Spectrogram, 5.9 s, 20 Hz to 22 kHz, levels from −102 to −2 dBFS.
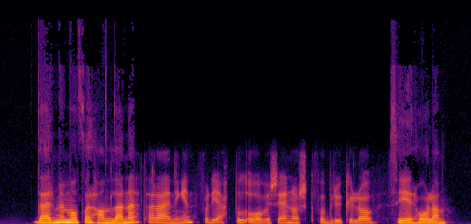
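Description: At 1.67 s, just after "må forhandlerne", the speech turns dull and drops roughly 10 dB, with no gap. Nothing remains above 7.1 kHz. A faint new hiss appears. The input likely switched to a poorer device. Full tone returns at 4.88 s.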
